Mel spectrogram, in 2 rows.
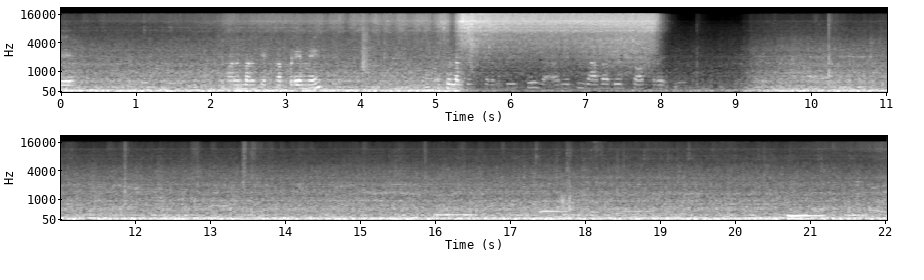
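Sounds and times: steady low rumble: 19.6 - 22.0
brief faint tones: 20.7 - 22.0.

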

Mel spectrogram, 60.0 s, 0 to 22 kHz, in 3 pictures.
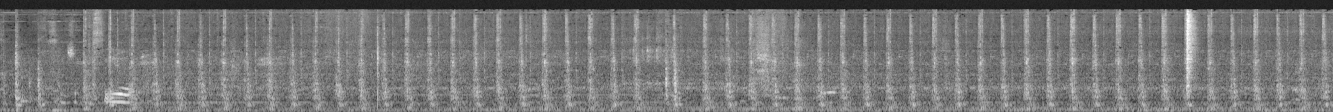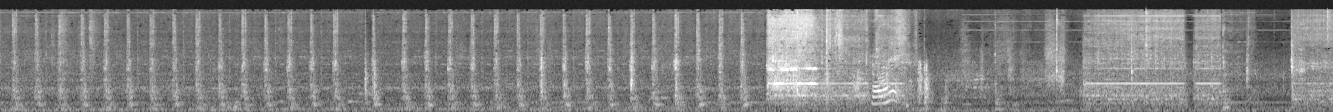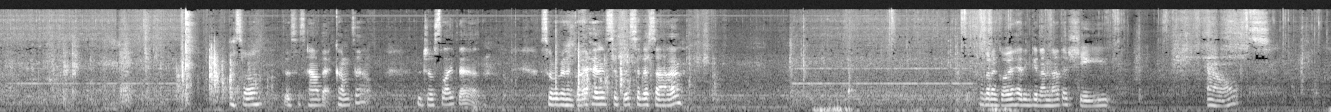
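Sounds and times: printer whirring with whine: 0.0 - 34.0, 36.2 - 38.5, 39.4 - 55.4.

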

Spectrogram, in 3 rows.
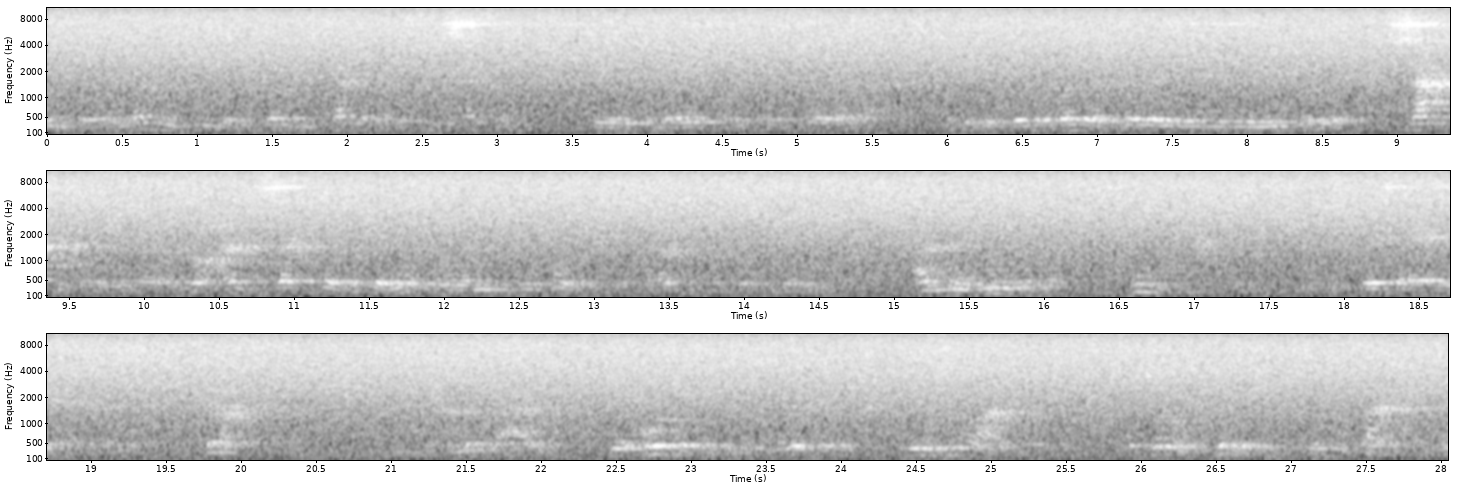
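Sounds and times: faint muffled speech: 0.0 - 20.3, 21.0 - 28.0
steady recording hiss: 0.0 - 28.0.

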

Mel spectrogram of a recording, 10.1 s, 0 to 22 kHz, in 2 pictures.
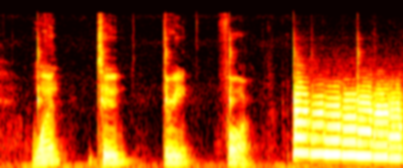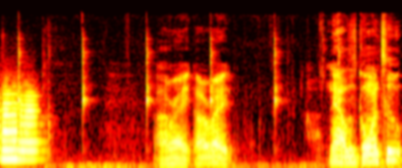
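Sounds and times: trumpet fast descending run: 3.7 - 5.6.

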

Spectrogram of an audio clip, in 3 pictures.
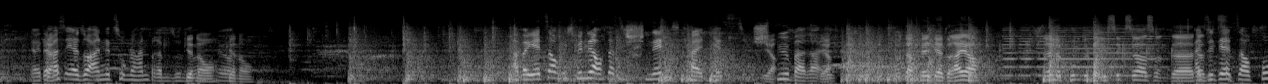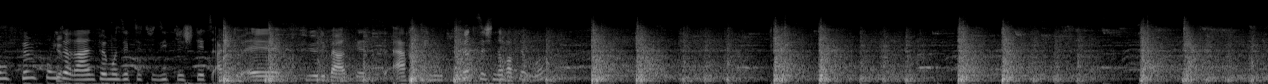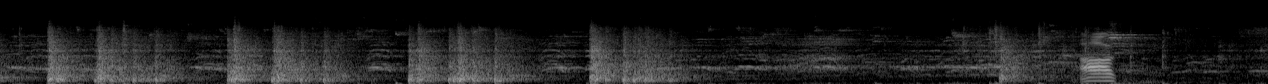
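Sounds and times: voices in a hall: 0.0 - 38.0
basketball bouncing on wooden court: 3.4 - 11.0, 14.9 - 32.4.

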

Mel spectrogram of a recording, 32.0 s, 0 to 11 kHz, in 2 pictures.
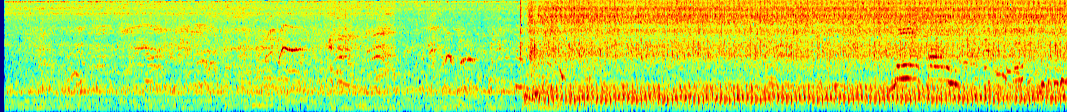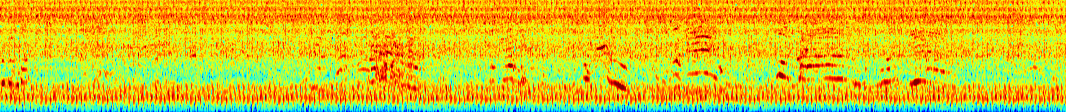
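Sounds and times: ride motor humming: 0.1 - 32.0
voices calling out: 0.1 - 32.0.

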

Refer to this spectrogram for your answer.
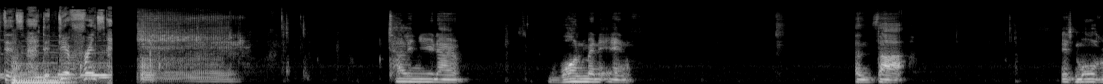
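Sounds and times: rap music: 0.0 - 1.2.

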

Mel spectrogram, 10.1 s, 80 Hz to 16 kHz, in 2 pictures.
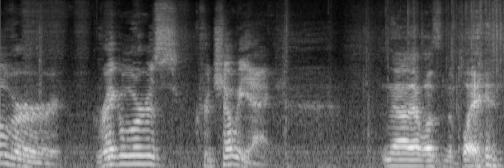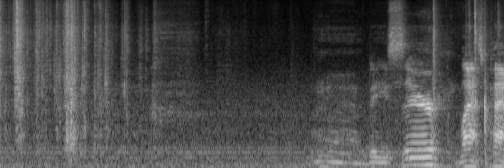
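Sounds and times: foil wrapper crinkling: 3.8 - 6.6.

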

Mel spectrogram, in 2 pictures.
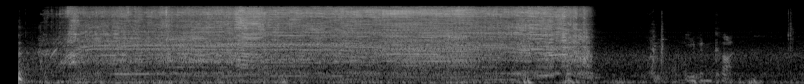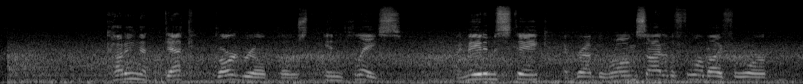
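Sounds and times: circular saw cutting wood: 0.2 - 6.0.

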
